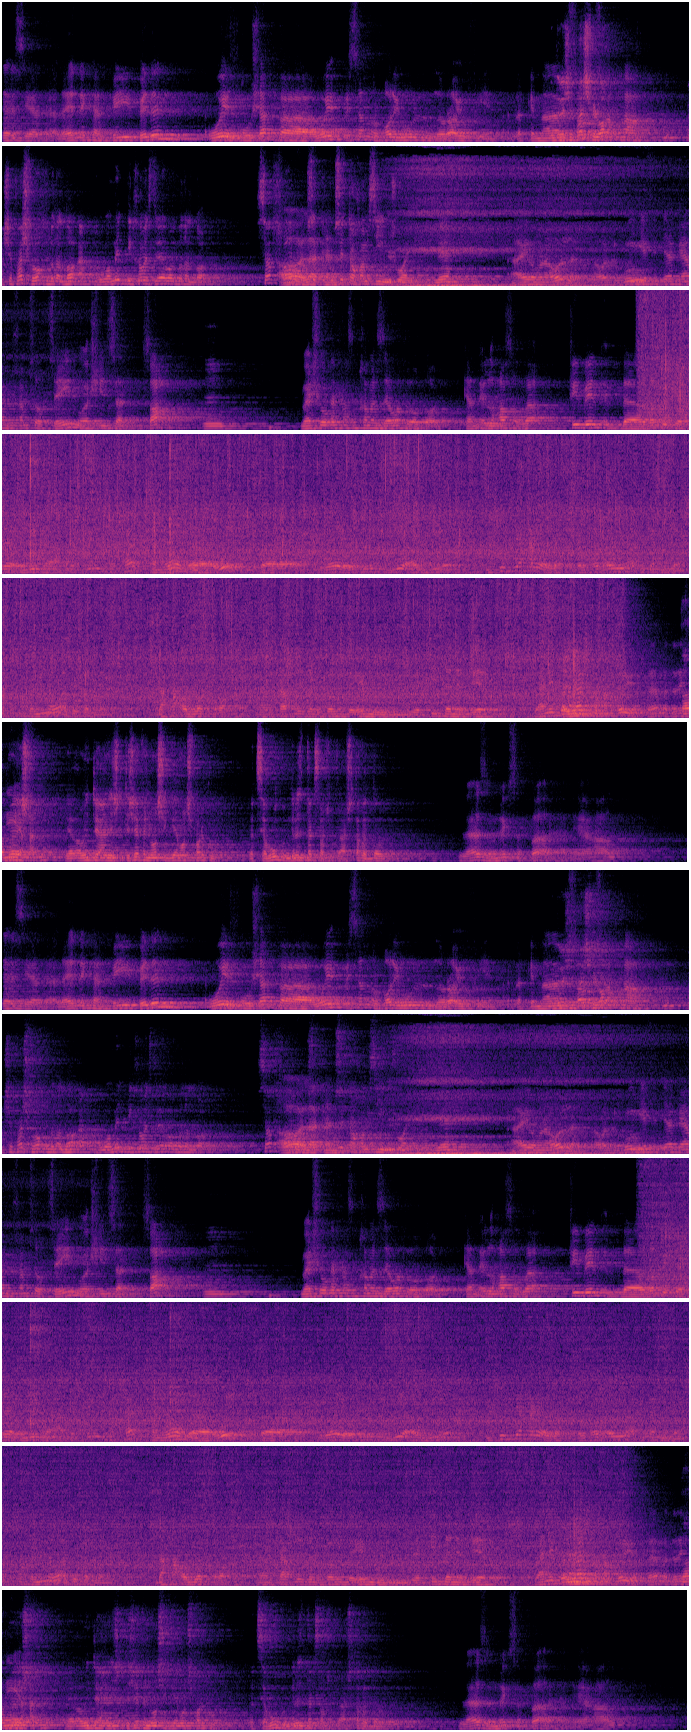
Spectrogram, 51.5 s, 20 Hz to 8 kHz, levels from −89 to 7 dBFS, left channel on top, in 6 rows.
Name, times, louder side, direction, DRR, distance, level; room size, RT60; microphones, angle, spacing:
voice 1, 0.0-2.2 2.6-8.1 12.0-12.8 14.9-19.3 20.9-23.9 24.3-31.5 31.8-35.8 36.2-40.6 41.0-43.4 48.6-50.6, equal, 5° left, 5 dB, 0.6 m, -36 dB
voice 2, 2.7-3.0 6.8-7.6 8.2-11.2 11.8-14.2 16.4-16.6 19.7-20.0 23.2-23.4 28.1-28.2 39.0-39.2 41.3-41.6 42.8-43.3 43.7-45.6 46.0-47.8, left 2 dB, 85° left, 5 dB, 0.8 m, -35 dB
sound 1, 13.2-18.2, equal, 30° left, 2.4 m, -42 dB
sound 2, 25.1-42.2, left 4 dB, 55° left, 0.9 m, -37 dB
14.0 x 6.2 x 6.0 m, 2.7 s
head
